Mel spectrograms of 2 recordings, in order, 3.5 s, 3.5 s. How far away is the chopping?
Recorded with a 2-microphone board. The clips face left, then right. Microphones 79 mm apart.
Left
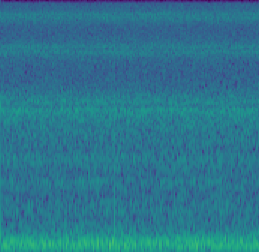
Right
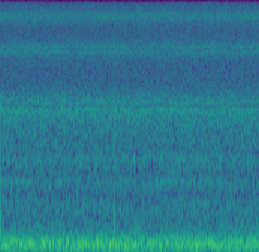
No chopping in this recording.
